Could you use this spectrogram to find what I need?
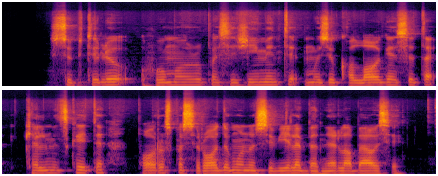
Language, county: Lithuanian, Klaipėda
